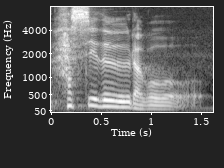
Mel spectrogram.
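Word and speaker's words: חסיד: 히브리 말로 이 경건하다 하는 말이 시편에만 한 20-30번 나오는데 이 말은 하시드라고 발음을 해요.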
